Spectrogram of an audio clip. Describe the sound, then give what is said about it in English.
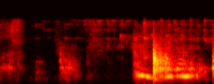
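Eggs are cracked into a bowl and mixed, with a few sparse clinks at first, then denser clattering and scraping of a utensil against the bowl that grows louder and more continuous. “Make sure you crack it into a bowl before you put it in the actual thing, so you can get the eggshells out and mix it up.”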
